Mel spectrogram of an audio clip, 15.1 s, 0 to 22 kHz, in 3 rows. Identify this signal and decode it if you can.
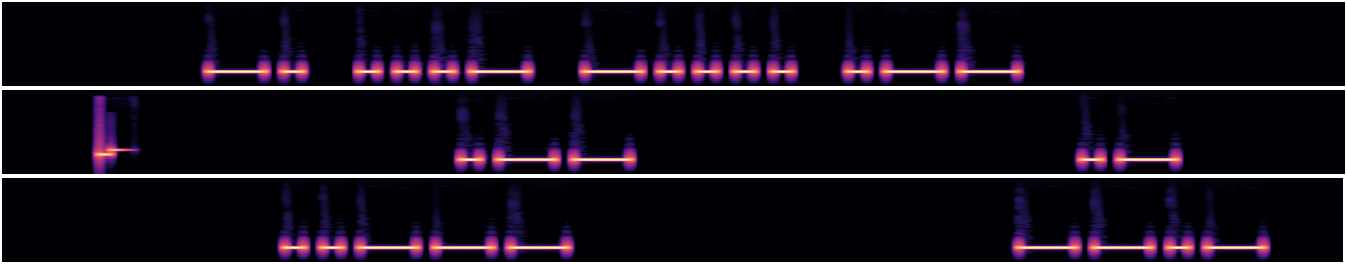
Morse code, heard as a keyed tone, about 17 wpm, spaced as for 7 wpm, 700 Hz. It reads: NV6W WA2Q
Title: USA Call Signs - 8x Character Spacing - 17wpm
